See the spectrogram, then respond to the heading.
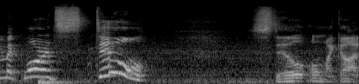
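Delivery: voice cracking and breaking mid-phrase. Calling a Commanders play, McLaurin making a catch, voice cracking. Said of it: "why does my voice keep cracking?".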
